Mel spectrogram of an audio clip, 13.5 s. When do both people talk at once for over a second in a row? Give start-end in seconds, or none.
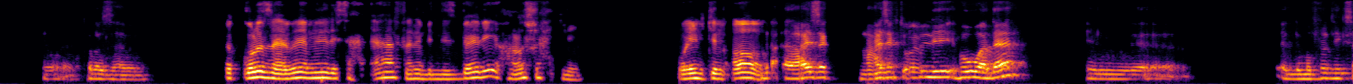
none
